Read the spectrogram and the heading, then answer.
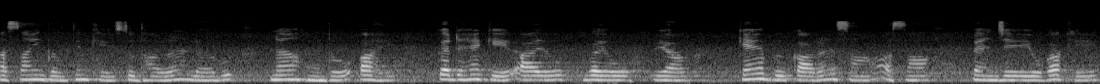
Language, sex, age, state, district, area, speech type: Sindhi, female, 45-60, Rajasthan, Ajmer, urban, spontaneous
